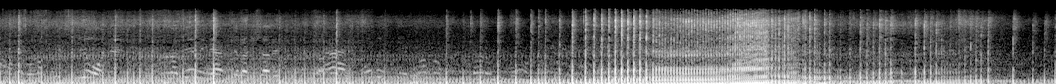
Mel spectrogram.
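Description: Trials motorcycle engine running as the bike climbs a steep slope, revving up about six seconds in and holding higher for a couple of seconds before dropping back.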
